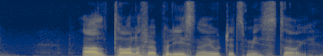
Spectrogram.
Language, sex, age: Swedish, male, 19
